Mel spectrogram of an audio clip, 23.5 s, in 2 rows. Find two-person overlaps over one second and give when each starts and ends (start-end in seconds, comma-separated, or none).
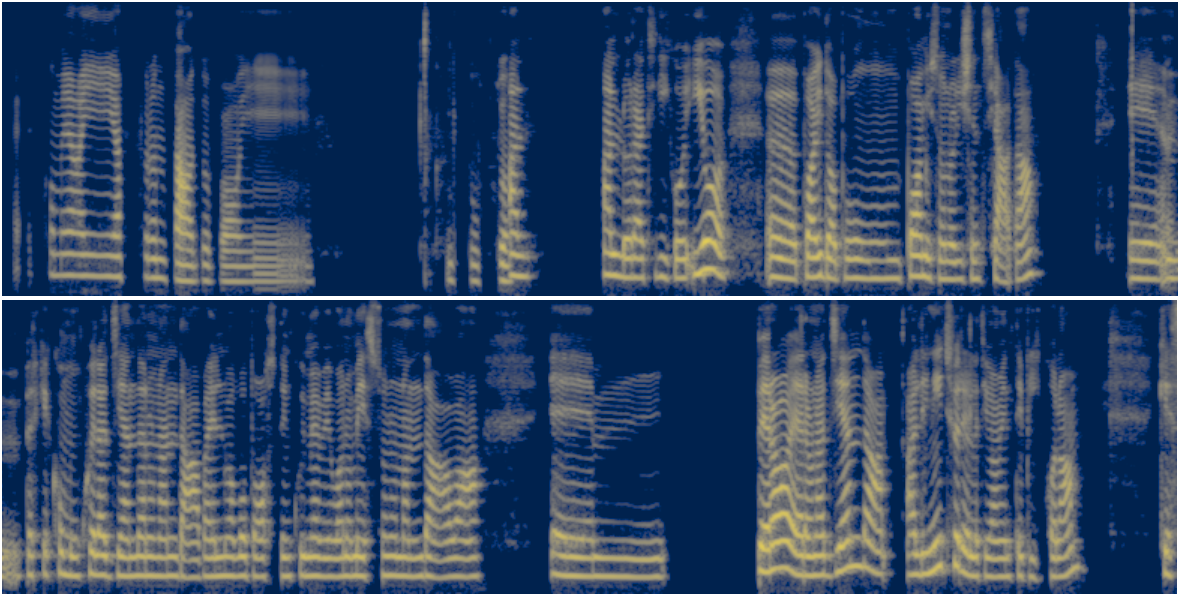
none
